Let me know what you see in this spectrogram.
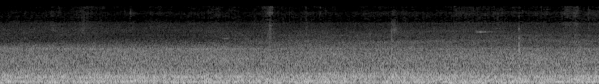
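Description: Listening to this recording of sounds, nothing technical stood out as a problem.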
